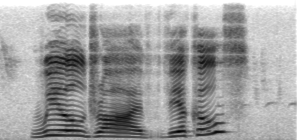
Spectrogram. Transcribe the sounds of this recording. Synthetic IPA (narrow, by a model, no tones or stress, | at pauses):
wilˠdɹaɪvːiəkəlˠz̥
